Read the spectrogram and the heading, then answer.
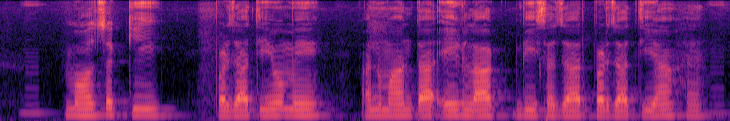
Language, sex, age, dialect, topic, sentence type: Hindi, male, 18-24, Garhwali, agriculture, statement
